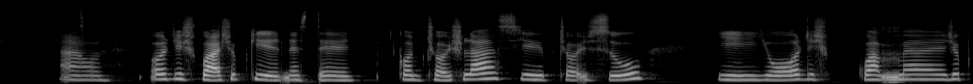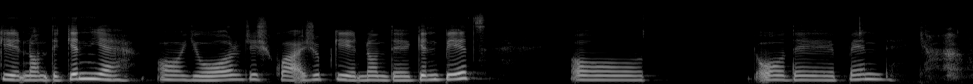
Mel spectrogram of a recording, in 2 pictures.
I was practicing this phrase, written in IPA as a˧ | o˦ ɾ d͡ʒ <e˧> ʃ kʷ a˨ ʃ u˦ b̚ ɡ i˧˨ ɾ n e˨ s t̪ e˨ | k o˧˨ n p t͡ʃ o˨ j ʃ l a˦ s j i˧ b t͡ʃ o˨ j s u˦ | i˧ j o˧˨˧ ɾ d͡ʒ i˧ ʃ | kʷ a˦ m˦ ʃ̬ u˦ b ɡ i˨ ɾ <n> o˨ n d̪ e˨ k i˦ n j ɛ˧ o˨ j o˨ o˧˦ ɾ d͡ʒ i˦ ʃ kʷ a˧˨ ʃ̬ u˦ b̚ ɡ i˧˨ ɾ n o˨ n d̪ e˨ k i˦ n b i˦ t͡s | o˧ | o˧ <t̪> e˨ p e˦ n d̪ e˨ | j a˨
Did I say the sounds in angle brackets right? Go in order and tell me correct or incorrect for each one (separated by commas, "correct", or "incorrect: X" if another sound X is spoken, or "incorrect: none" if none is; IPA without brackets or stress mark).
incorrect: i˧, correct, incorrect: d̪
